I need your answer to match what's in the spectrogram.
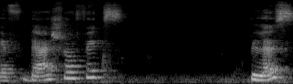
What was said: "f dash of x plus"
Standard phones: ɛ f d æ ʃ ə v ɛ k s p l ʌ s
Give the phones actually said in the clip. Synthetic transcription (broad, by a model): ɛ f d æ ʃ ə f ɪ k s p l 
